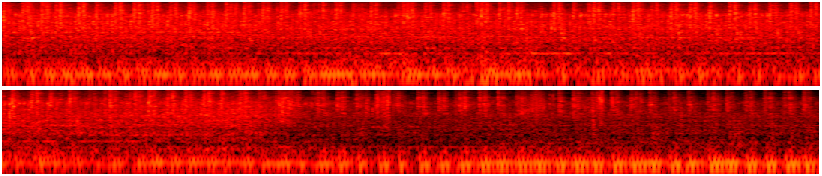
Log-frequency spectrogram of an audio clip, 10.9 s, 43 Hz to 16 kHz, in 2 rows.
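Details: Toyota 22R four-cylinder petrol engine idling rough with an uneven, lumpy low beat that never settles; ignition timing, distributor and spark plugs are being adjusted or checked.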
